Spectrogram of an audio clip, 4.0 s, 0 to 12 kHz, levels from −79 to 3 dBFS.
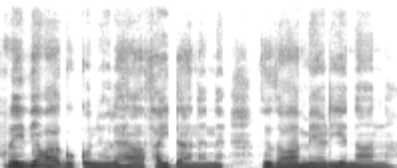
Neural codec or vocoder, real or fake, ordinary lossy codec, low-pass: codec, 24 kHz, 3.1 kbps, DualCodec; fake; none; none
